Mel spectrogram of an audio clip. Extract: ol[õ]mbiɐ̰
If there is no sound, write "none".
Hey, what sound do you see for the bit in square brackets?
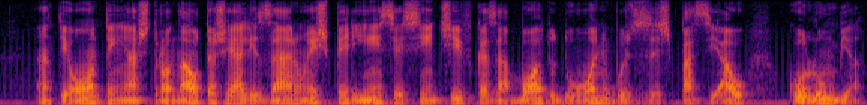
ũ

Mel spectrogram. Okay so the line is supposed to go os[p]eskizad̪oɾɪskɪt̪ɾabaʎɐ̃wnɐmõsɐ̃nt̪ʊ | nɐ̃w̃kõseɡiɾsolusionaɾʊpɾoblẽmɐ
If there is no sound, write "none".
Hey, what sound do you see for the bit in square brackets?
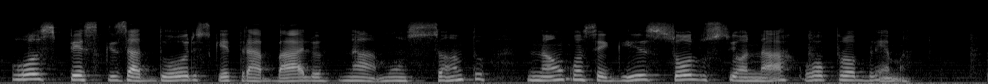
p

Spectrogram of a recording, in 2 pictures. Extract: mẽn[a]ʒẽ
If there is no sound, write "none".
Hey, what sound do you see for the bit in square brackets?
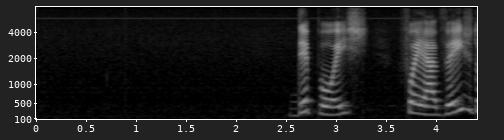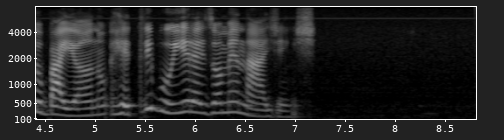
a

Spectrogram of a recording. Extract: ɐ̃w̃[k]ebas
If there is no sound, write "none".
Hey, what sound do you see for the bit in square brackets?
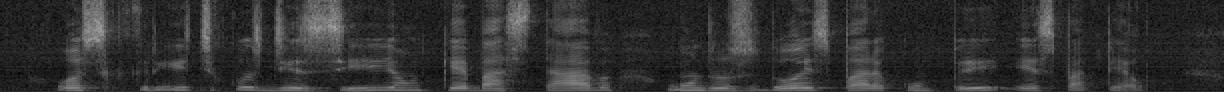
k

